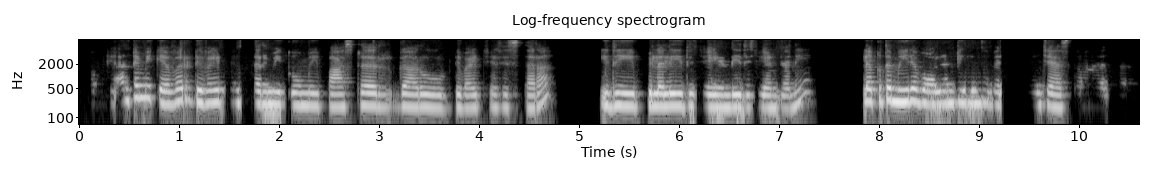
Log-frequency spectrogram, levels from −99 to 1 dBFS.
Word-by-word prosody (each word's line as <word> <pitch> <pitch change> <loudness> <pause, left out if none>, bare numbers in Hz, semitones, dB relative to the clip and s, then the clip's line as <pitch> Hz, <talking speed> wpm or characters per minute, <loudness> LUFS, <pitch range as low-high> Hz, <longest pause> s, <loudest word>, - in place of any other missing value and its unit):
Okay. 220 - -34
అంటే 255 +4 -4
మీకెవరు 250 -3 0
divide 235 +1 +3
చేస్తారు 225 -1 -4
మీకు? 210 -1 -2
మీ 195 - 0
పాస్టర్‌గారు 185 0 -1 0.3
డివైడ్ 175 0 -4
చేసిస్తారా? 180 +3 -7 0.6
ఇది 195 +1 +2 0.2
పిల్లలు 195 -1 +5
ఇది 190 0 -3
చేయండి 180 0 +2
,ఇది 180 0 -6
చేయండని. 175 +4 -4 0.6
లేకపోతే 250 +1 +4
మీరే 245 +1 +7
వాలంటీర్‌గా 225 +1 +2 0.2
వెళ్ళి 200 0 -11
చేస్తామని 180 0 -7
వెళ్తారా? 175 - -25
195 Hz, 125 wpm, -21 LUFS, 180-225 Hz, 0.6 s, మీరే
